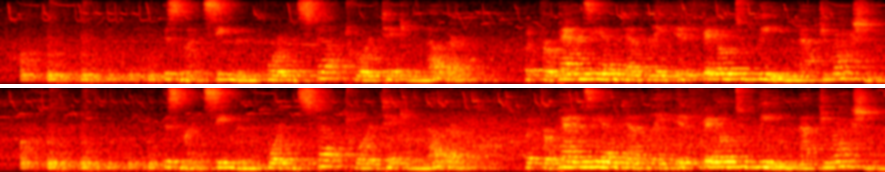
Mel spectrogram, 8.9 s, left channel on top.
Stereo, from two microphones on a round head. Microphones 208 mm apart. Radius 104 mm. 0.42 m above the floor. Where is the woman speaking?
25° left (ahead or behind), 1.6 m.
